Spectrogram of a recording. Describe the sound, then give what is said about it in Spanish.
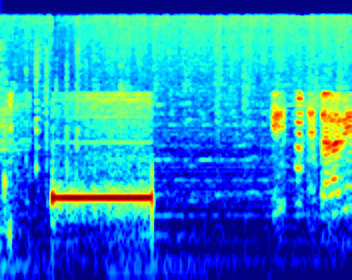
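A telephone call being dialed to offer a promotion: one loud, steady, low-pitched tone holds for about a second, then cuts off, followed by a short stretch of someone talking. “Bueno, ya se está marcando, no haga ruido, por favor.”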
